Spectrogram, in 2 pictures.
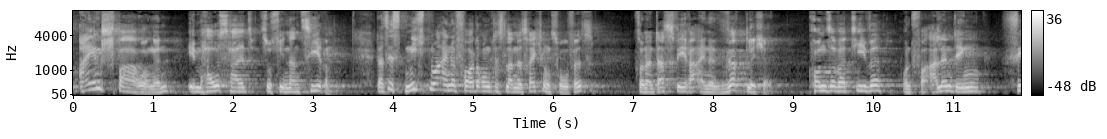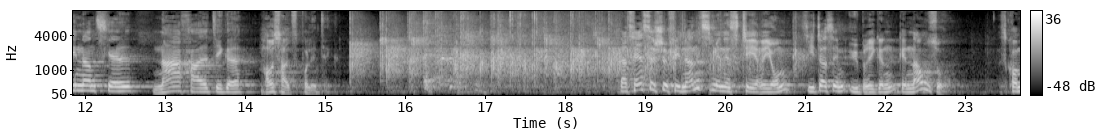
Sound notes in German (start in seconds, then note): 15.2 Beifall AfD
